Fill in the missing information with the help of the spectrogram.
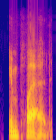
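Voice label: "implead", American English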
